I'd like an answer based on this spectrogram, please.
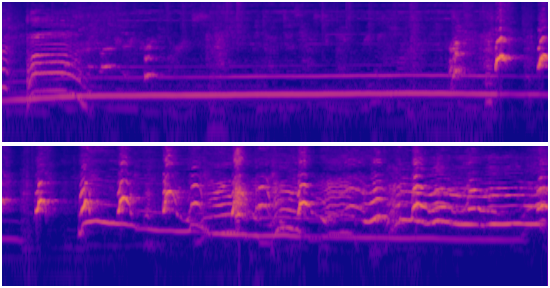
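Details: Growing wolfdog pups, kept with a husky, hold a long, steady howl, then break into quick yips and chattering whines.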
